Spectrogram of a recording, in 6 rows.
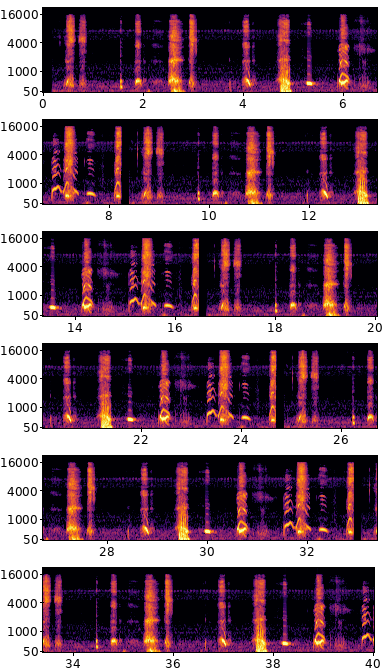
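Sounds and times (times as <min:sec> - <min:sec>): sharp gasping breaths: 0:01.6 - 0:03.1, 0:10.1 - 0:13.6, 0:18.3 - 0:19.6, 0:26.2 - 0:27.8, 0:34.8 - 0:36.0.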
